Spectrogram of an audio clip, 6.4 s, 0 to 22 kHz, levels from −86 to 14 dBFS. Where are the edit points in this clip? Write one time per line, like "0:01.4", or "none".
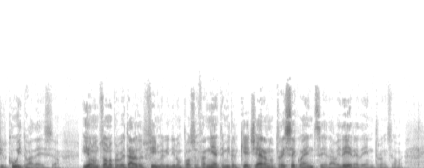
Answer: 0:01.2
0:03.4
